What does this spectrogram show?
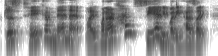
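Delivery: normal talking voice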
